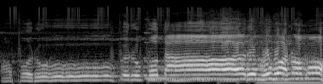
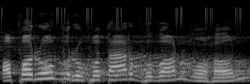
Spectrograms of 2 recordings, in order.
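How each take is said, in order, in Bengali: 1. এটি গা ছমছমে, ভয়ের ভঙ্গিতে বলা হচ্ছে। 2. এটি সাধারণ, স্বাভাবিক ভঙ্গিতে বলা হচ্ছে। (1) "ভয় যাতে পায় সেই জন্য বলছে" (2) "বলবার ধরন এইরকম বললে তো আর ননদিনী ভয় পাবে না"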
